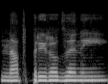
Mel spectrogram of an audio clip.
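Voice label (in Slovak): "nadprirodzený", Slovak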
